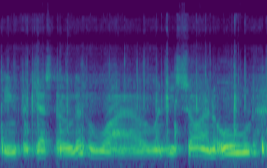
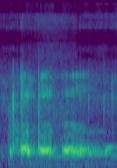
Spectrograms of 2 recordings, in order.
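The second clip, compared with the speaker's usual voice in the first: very high breathy little laugh; a quick airy chuckle; whispered rooster laugh. A narrator's reading. Rooster laughing at his own fate, airy and high.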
